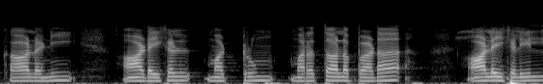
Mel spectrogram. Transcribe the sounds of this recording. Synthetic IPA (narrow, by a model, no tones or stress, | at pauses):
kaːlɐɳiaːɽɐɪɣɐɭmɐʈrɯmːɐɾɐt̪ːaːɭɐpːɐɽɐ | ʔaːɭɐɪɣɐɭɪl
